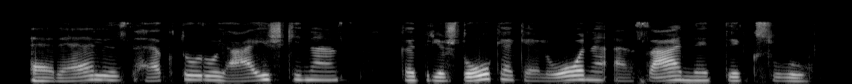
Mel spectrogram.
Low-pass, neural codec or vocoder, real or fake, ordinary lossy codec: 7.2 kHz; none; real; AAC, 48 kbps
